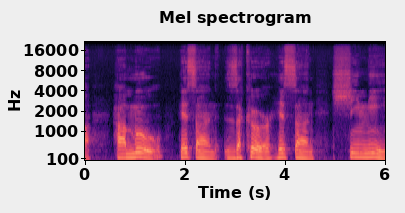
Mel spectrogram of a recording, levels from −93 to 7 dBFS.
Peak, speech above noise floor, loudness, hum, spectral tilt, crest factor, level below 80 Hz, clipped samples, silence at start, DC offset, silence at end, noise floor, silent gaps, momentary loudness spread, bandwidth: -6 dBFS; 30 dB; -21 LUFS; none; -6 dB/octave; 14 dB; -62 dBFS; under 0.1%; 0 s; under 0.1%; 0 s; -50 dBFS; none; 10 LU; over 20 kHz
